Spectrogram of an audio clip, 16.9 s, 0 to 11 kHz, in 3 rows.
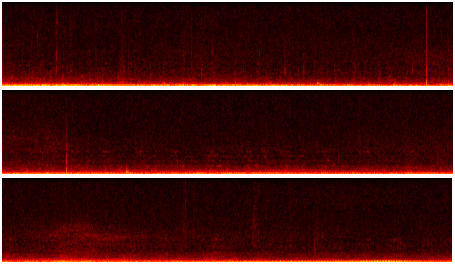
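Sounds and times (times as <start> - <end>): car engine low rumble: 0.0 - 16.9
light ticks: 0.5 - 7.4, 14.4 - 15.5.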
